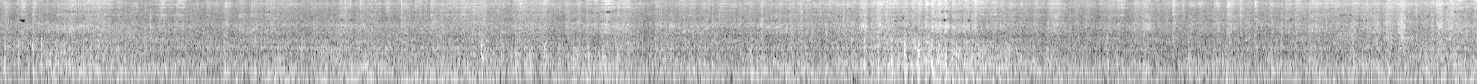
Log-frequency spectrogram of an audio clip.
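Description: Loaded freight wagons of a limestone and clinker train rolling past close by, their steel wheels clattering on the rails, a little louder about two-thirds of the way through.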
